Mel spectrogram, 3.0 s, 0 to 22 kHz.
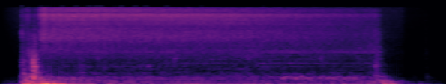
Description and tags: Passat B5 Window DOWN
VW Passat B5 electric window opening, recorded from inside the car.
sliding, volkswagen, window, field-recording, power-window, automotive, car, electric-motor, open, electric-window, passat-b5, binaural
